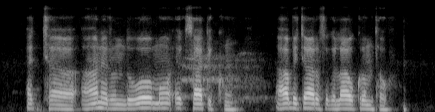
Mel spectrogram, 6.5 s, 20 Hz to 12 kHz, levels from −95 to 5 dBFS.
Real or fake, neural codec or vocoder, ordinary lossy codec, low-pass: real; none; Opus, 16 kbps; 7.2 kHz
